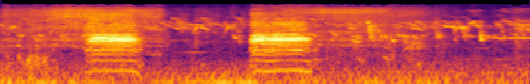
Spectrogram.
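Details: Young pet domestic goose taking a bath: two loud, harsh, nasal honks about one and a half seconds apart, each lasting under a second, over a constant background of many small high chirps and peeps.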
